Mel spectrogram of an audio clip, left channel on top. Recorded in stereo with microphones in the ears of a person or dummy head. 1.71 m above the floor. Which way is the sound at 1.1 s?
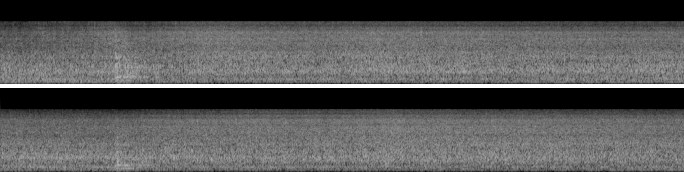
55° left (ahead or behind).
